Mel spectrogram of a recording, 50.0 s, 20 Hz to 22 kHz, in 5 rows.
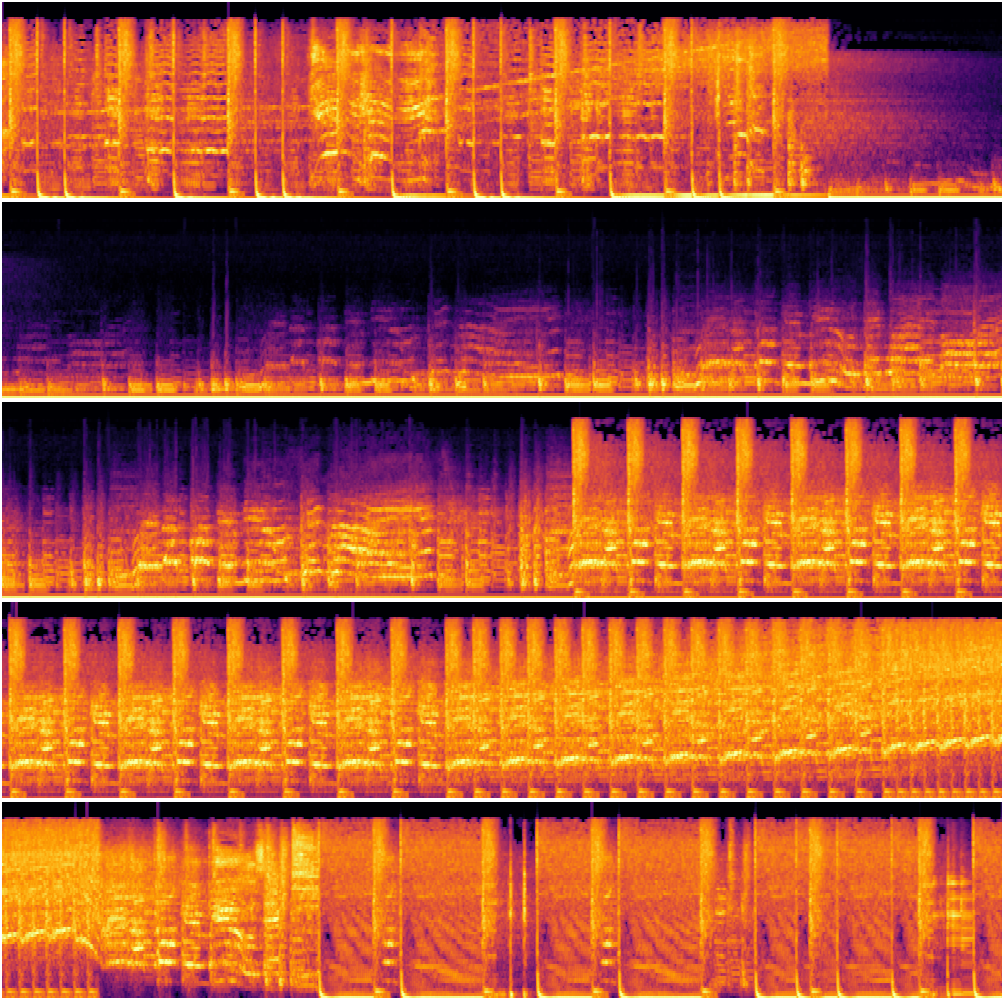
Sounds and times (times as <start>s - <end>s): Dance music: 0.0s - 50.0s.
